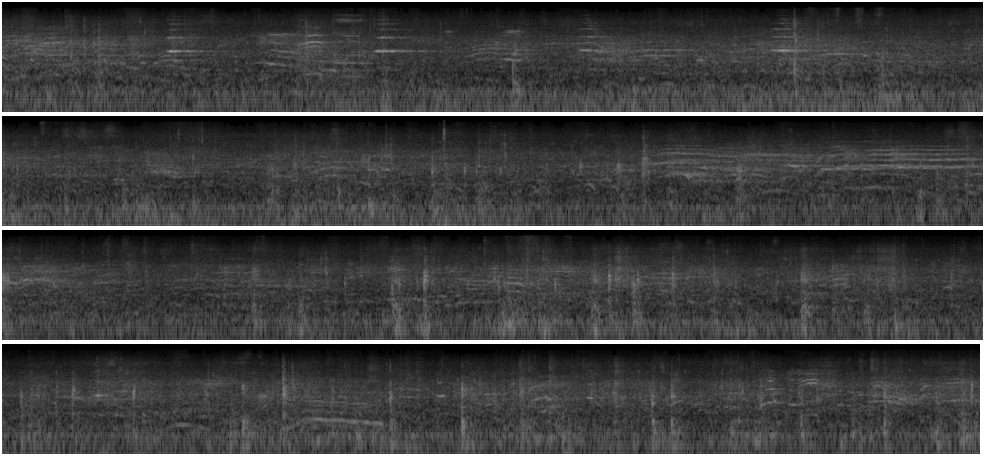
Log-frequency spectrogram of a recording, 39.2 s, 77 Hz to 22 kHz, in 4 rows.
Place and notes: Lake with people sailling small wooden boats, Bom Jesus de Braga Sactuary. Recorded with SD mixpre6 and AT BP4025 XY stereo microphone.
8 September, 16:40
